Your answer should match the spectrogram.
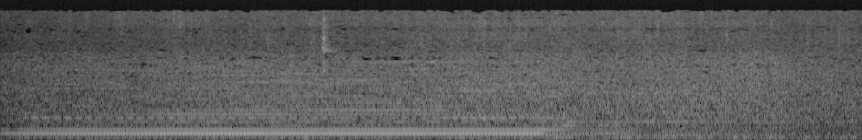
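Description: A long, steady horn blast over a low rumble. It sounds for about four seconds, then drops away and trails off.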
